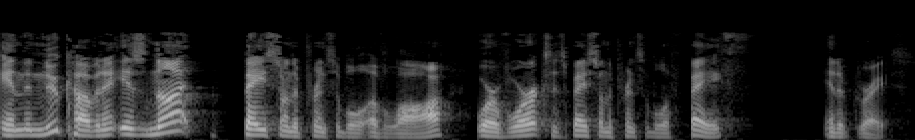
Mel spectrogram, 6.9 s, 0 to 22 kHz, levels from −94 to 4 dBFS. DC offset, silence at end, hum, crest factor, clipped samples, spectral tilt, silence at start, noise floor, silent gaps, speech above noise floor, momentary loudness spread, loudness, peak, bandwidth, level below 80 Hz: under 0.1%; 0.25 s; none; 20 dB; under 0.1%; -5.5 dB/octave; 0 s; under -90 dBFS; none; over 57 dB; 16 LU; -32 LUFS; -14 dBFS; 8.8 kHz; -76 dBFS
